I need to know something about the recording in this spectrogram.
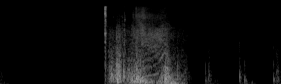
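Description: A wooden crate is opened with a short clatter.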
